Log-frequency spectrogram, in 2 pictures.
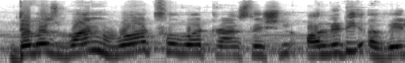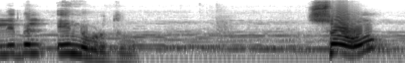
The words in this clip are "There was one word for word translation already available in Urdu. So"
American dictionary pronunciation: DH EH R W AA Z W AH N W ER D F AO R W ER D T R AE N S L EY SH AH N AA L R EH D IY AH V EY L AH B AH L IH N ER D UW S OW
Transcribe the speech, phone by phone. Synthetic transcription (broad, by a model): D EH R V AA Z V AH N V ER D F AO R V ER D T R AE N S L EY SH AH N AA L R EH D IY AH V EY L AH B AH L IH N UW D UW S OW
